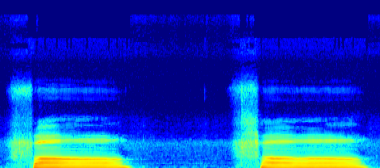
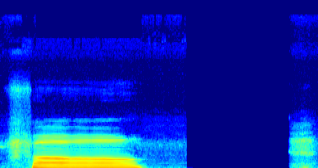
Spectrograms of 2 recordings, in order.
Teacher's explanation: It is pronounced when the tip of the two upper jaw teeth touches the inner part of the lower lip.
